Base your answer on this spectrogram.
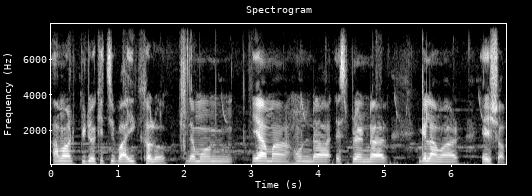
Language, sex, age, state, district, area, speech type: Bengali, male, 18-30, West Bengal, Birbhum, urban, spontaneous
